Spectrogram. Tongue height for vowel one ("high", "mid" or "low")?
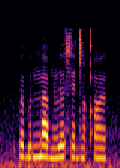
mid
